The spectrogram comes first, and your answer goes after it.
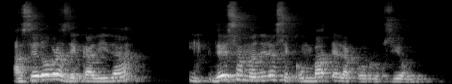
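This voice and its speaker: With a dark, mellow tone, a man talks at a moderate pace with ordinary pitch variation. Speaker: invited speaker on social oversight of public works. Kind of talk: online lecture with slides. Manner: repetitive, halting restarts.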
